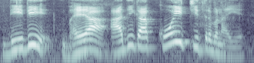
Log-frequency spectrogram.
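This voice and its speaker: A woman teaching young children in a lively recorded lesson. She asks and answers her own questions, sounds out syllables slowly, and calls out cheerful praise. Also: sits high. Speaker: primary school teacher.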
